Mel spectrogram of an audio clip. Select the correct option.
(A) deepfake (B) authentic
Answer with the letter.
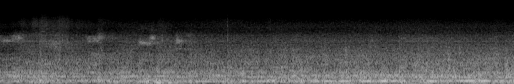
A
